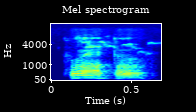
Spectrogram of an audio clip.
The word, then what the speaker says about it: proper: both ours because yes in American we say the r is everywhere so it's proper and it's not Pearl it's Pro let's say the ah sound in there I mean if we're talking about American proper oh proper okay and it's not fair it's uh per we're trying to skip from the put to the like very fast proper guys you will have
